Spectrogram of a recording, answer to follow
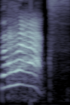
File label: the hacks, female; Half-Life 2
